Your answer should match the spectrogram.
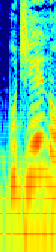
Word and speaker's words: hugiaino: The Greek word for sound there is hugieno. I'll spell it H-U-G-I-A-I-N-O. Okay? I'll spell it one more time. H-U-G-I-A-I-N-O.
